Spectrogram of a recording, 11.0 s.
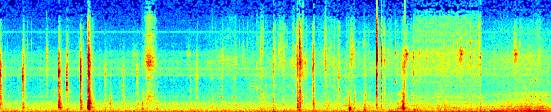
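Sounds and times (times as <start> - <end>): sharp clicks and knocks: 0.0 - 2.9
car engine hum: 0.0 - 11.0.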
